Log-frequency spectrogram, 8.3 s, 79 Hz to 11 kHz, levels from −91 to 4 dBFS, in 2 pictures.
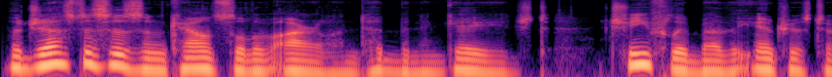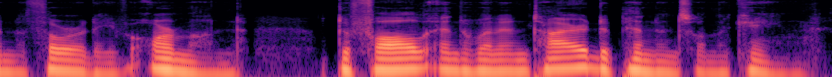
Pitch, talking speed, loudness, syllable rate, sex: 120 Hz, 190 wpm, -19 LUFS, 6.3 syllables/s, male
